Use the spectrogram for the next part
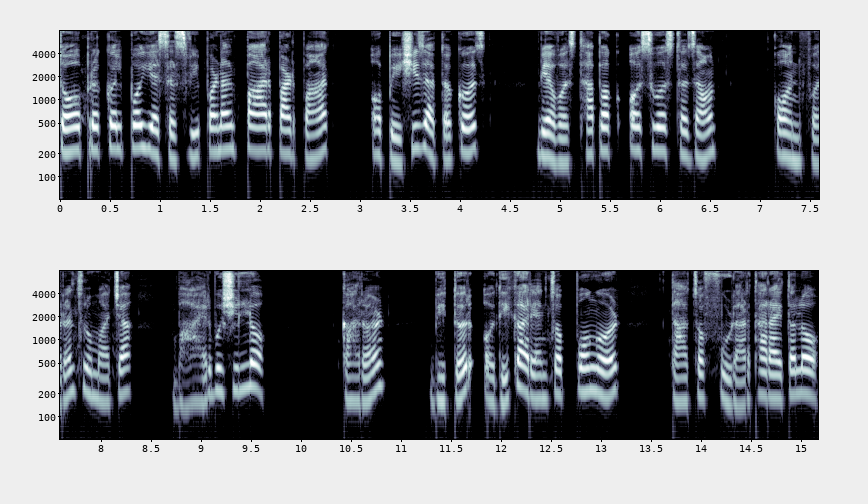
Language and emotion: Goan Konkani, fearful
